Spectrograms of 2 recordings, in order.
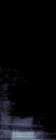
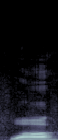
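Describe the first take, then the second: First: The syllable starts with an h sound. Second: The syllable starts with a w sound. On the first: It is read as a plain character. "when you read it as a character, it's pronounced as ha" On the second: It is used as the topic-marking particle. "the grammar particle, wa"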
